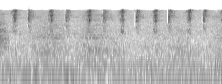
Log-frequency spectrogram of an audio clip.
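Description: Rapid snipping of grooming thinning shears cutting dog hair, a quick run of short, sharp ticks about six a second as the edge of a Newfoundland's ear is trimmed.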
